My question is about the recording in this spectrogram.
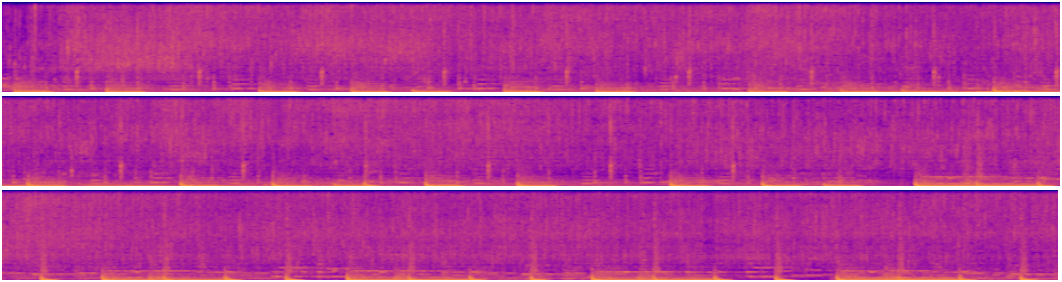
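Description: Bell pepper strips and shiitake mushrooms sizzling in hot oil in a wok, with the mushrooms being added to the pan. A steady hiss runs throughout, broken by many short knocks and crackles.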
